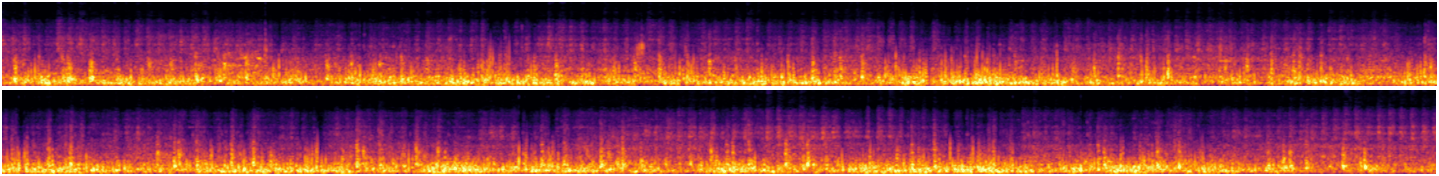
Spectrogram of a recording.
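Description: Narrow-gauge railway carriages running along the line, heard from the carriage window: a steady rumble from the wheels with a rapid clickety-clack of clicks over the track.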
